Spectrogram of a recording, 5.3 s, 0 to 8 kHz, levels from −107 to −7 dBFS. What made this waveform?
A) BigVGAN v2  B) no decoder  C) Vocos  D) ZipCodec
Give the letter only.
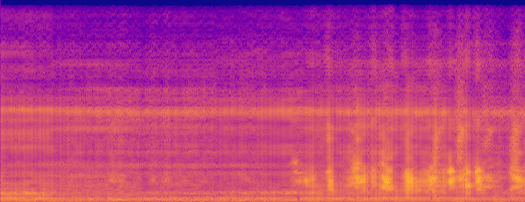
C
